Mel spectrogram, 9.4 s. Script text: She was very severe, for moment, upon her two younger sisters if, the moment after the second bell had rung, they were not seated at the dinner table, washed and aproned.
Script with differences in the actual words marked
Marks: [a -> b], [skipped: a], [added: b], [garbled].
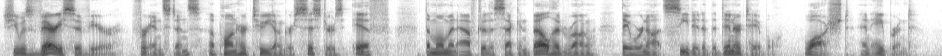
She was very severe, for [moment, -> instance] upon her two younger sisters if, the moment after the second bell had rung, they were not seated at the dinner table, washed and aproned.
